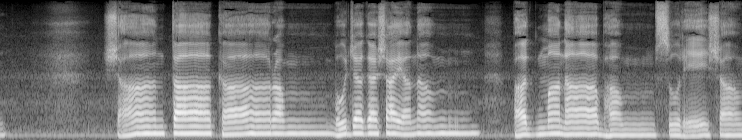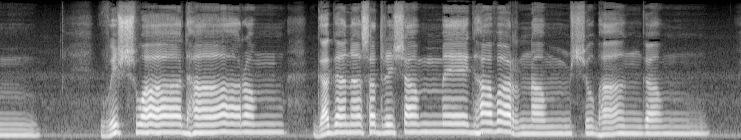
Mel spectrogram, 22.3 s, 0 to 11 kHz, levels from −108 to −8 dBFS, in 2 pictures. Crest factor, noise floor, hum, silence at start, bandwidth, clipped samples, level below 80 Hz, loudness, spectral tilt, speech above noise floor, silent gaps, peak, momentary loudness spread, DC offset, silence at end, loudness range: 16 dB; -45 dBFS; none; 0 s; 10.5 kHz; under 0.1%; -60 dBFS; -18 LUFS; -5.5 dB/octave; 27 dB; none; -2 dBFS; 11 LU; under 0.1%; 0.45 s; 5 LU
